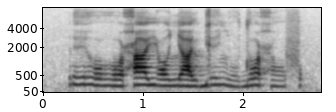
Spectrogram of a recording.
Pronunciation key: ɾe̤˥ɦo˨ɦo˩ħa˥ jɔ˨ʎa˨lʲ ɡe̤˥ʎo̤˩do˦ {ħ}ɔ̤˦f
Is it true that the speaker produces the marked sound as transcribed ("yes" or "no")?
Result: yes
